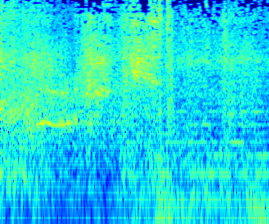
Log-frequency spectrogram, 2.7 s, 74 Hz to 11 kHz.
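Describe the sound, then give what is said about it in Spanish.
Steady, loud rushing road and tyre noise from a patrol car braking hard on a road near a forest fire in a 2021 thriller film, filling the whole moment without a break. “En el coche patrulla, Ethan está al teléfono. Ali, no hay ni rastro de Connor. Lo están buscando. Sí, van a montar un equipo de búsqueda, pero. Levanta la mirada. Frena en seco.”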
